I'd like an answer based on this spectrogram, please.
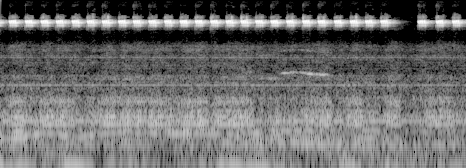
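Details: A cricket sings in steady high chirps, roughly four per second, pausing briefly near the end before resuming; offered as a lullaby sound that also drives off mice, with a soft low rumble beneath.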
